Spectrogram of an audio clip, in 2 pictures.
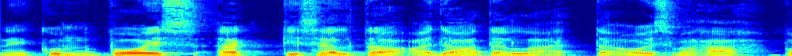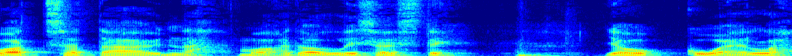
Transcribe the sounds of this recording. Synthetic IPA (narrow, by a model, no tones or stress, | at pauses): niːŋkunpoˑisʔækːiselt̪æːʔʔɑjɑt̪elːɑ̰et̪ːæ̰oˑisʋæhæʋɑt̪sɑt̪æˑynːæmɑhdolːisest̪i | joˑukːueˑːlːɑ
